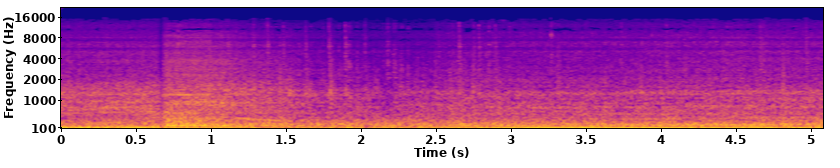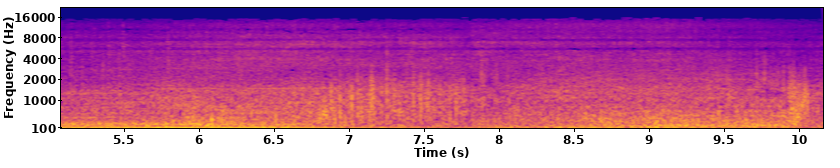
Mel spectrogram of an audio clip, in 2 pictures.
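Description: Wind rushes past an open vehicle window.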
